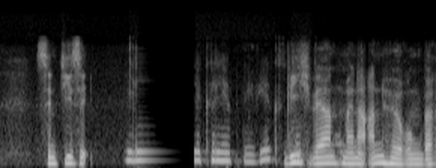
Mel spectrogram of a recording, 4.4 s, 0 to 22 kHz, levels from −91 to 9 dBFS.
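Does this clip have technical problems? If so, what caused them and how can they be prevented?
Yes. Between 1.21 and 1.26 s, and again from 3.17 to 3.89 s, the speech is suppressed in double talk: the level dips, by roughly 20 dB in the brief first case and nearly 30 dB in the longer second one. This is likely an echo canceller that heard both sides at once and turned down the near talker along with the loudspeaker echo. Unlike a dropout, the timing runs on unbroken while the level falls. Better echo-path modelling and gentler residual-echo suppression during double talk prevent it.

From 1.37 to 1.96 s there is a call audio freeze: the last sound is stretched into a fading fill that ends in about 220 ms of silence, and then the speech resumes exactly where it left off. That points to delayed packets draining the jitter buffer. Unlike packet loss, nothing is missing; instead about 0.56 s of extra delay has been inserted. 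A larger adaptive jitter buffer and a more stable network path prevent it.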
